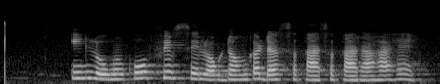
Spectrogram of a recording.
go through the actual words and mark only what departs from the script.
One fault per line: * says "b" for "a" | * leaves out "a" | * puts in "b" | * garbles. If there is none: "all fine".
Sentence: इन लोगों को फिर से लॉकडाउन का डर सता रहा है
* puts in "सता"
